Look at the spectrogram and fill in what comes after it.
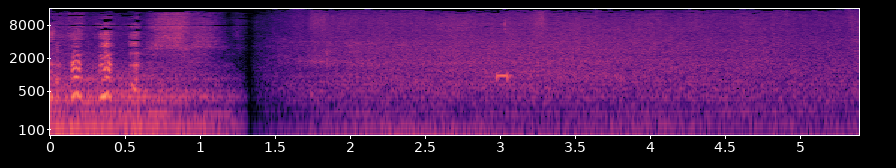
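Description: A Bentley Continental Supersports' engine running inside the cabin under a few words, cutting off abruptly after about a second. It is followed by a quieter, steady low engine hum with outdoor background noise, and a short beep about three seconds in.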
